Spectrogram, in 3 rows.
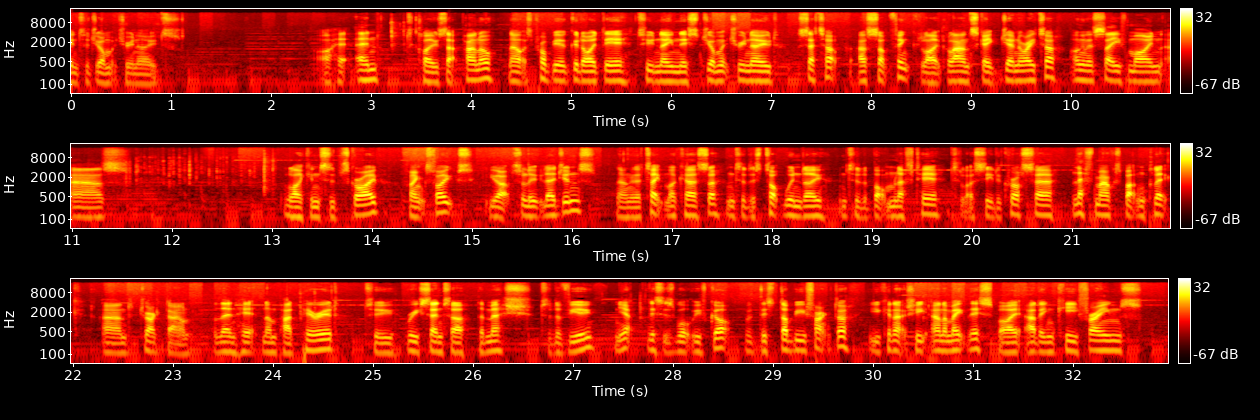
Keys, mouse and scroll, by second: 1.3 middle click, 1.4 click, 2.1 typing, 9.9-13.0 drag, 21.1-22.2 drag, 23.2 click, 23.3 shift+middle click, 23.3 scroll down 2, 24.2 KP_Decimal, 25.2 middle click, 27.3 middle click, 27.3 scroll up 2, 27.8 shift+middle click, 32.5-32.9 shift+drag.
